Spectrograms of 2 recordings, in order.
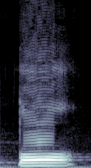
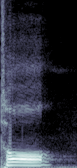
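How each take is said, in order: First: No air escapes after the consonant. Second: Air escapes audibly after the consonant. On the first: The speaker calls it right. "to nggak boleh ada angin yang keluar" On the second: The speaker calls it wrong.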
